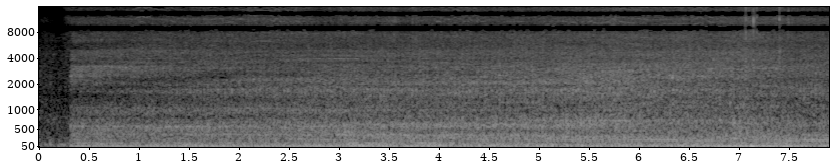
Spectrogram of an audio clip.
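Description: Jeep Wrangler's engine idling with a steady low rumble, which comes in abruptly just after the start.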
